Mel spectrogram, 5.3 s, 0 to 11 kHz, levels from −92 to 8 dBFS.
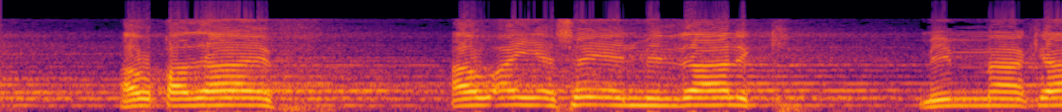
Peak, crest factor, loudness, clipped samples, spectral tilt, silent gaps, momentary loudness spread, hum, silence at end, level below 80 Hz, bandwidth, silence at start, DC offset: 0 dBFS; 10 dB; -9 LUFS; 2%; -5.5 dB/octave; none; 16 LU; none; 0 s; -42 dBFS; 11 kHz; 0 s; under 0.1%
